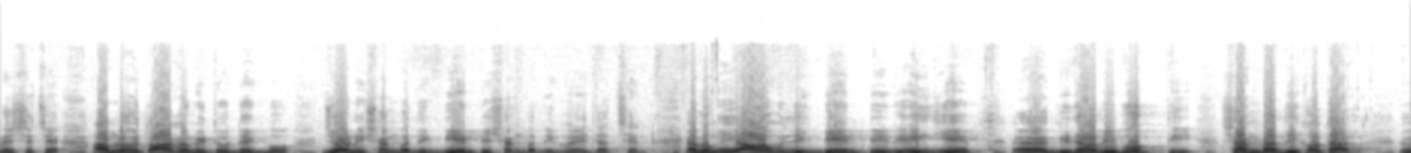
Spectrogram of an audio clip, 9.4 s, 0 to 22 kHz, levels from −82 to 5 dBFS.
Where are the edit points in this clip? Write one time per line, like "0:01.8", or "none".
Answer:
none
